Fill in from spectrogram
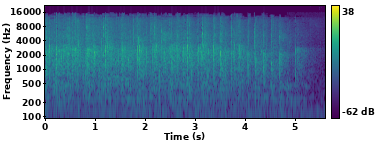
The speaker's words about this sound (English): Everybody said in Jesus' name. And why don't you give a hand clap to the Lord before you're seated.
